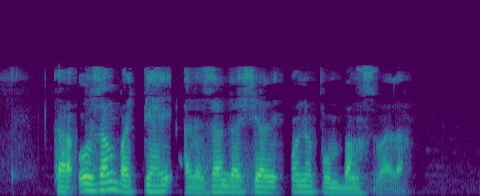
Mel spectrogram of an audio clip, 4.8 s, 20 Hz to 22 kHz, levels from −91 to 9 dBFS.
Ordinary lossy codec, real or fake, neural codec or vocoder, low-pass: AAC, 24 kbps; real; none; 5.4 kHz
